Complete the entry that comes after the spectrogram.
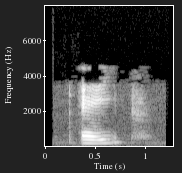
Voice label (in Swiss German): "eib", alsace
